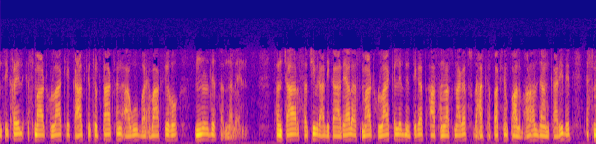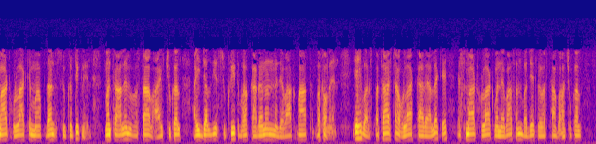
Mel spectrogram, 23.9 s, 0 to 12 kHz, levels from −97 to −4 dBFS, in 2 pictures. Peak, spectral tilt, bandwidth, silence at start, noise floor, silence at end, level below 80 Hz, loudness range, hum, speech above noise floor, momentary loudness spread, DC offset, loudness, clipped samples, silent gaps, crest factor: -2 dBFS; -9.5 dB/octave; 3.8 kHz; 0 s; -53 dBFS; 0.3 s; -64 dBFS; 2 LU; none; 31 dB; 8 LU; under 0.1%; -22 LUFS; under 0.1%; none; 20 dB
